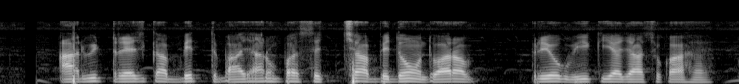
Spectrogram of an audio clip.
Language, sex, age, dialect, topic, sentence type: Hindi, male, 25-30, Kanauji Braj Bhasha, banking, statement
